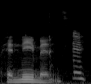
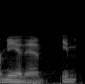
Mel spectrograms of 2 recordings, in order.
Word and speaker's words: Eminem: In Neiman. Or Eminem. Eminem? Eminem. Oh. Eminem. Okay, that's how you pronounce it.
